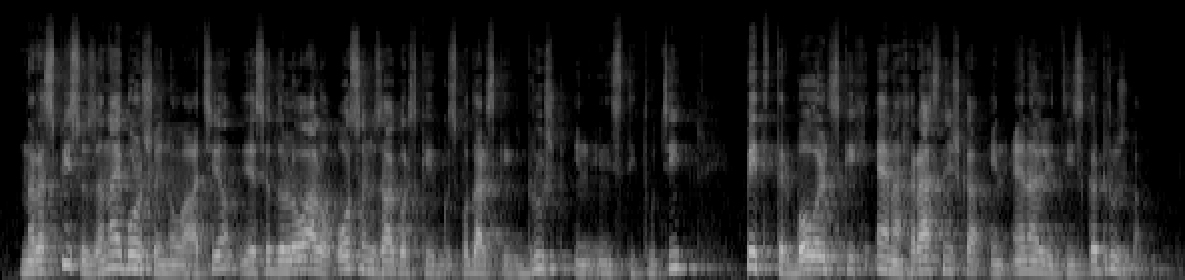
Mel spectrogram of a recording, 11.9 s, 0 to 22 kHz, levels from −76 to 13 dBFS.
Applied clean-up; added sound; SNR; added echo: none; none; none; none.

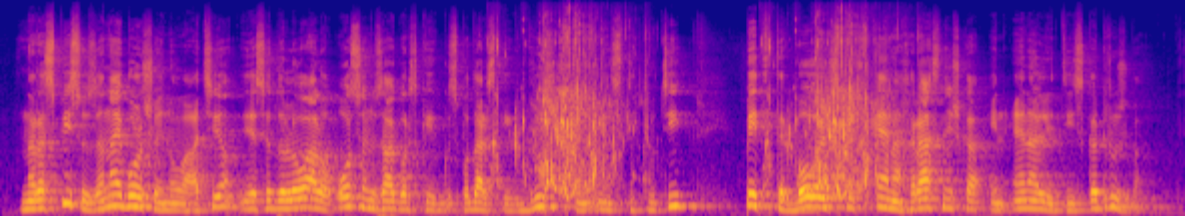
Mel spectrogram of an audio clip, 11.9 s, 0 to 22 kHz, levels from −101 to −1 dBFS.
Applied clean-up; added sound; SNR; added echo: none; Splash, splatter; 5 dB; none.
